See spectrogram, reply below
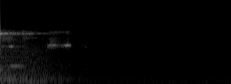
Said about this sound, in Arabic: عدا عن أنه رن آه، تليفونك طبعا صراحة هاي مسج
